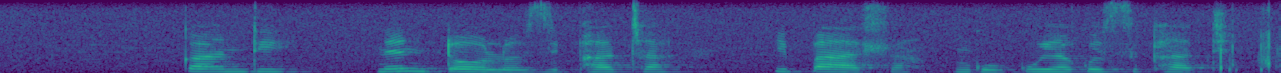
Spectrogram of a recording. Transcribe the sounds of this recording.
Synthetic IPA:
kʼantʼi | nɛːntʼɔlɔzipʰatʰa | ipʼaɬaŋɡʱokʼujakʼwesikʰaːtʰi̥

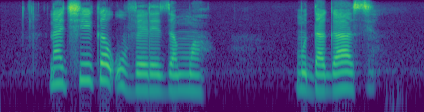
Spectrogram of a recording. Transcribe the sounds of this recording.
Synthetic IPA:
nat͡ʃʰikʼaʔuvɛɺɛd͡zama | mud̪aɡaːsi

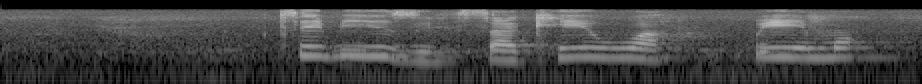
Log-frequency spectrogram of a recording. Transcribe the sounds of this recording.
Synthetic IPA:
t͡sʰʼiɓizisakʰiwa | k̬ʼwiːmɔ

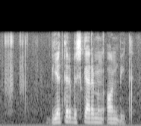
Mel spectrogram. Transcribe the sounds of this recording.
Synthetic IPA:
biətərbəskæɾməŋɑːnbḭt

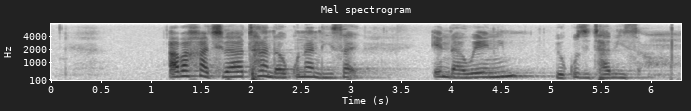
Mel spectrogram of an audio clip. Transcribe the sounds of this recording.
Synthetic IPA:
aɓaxat͡ʃʰiɓajatʰandʱauk̬ʼunandʱisa | ɛndʱawenijok̬ʼuzitʰaɓiːsḁ

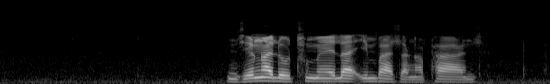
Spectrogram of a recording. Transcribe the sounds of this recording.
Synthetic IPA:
nd͡ʒʱɛŋalotʰumɛlaʔimpʰʼaɮaŋapʰaːnd͡ɮʱɛ

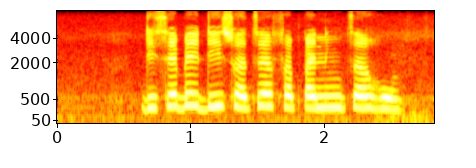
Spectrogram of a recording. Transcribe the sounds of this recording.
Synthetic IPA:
disebediswat͡sʼefapʼaneŋ̩t͡saɦʊ

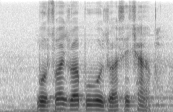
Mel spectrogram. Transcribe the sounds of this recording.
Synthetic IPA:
bʊswad͡ʒwapʼuʊd͡ʒwasɪt͡ʃʰaːbɔ

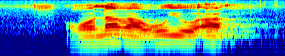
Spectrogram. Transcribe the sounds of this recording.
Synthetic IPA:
ɣɔnaɣaɣʊjoʔa

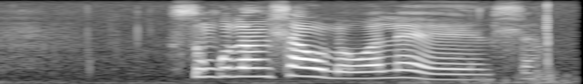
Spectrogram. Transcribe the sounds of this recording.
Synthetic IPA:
suŋɡulan̩ɬawulɔwalɛɦɛːnɬa

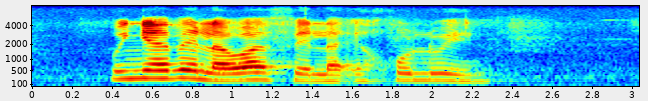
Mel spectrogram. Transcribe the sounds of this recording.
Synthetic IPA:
ʊɲabɛlawafɛlaʔɛxɔlweːni

